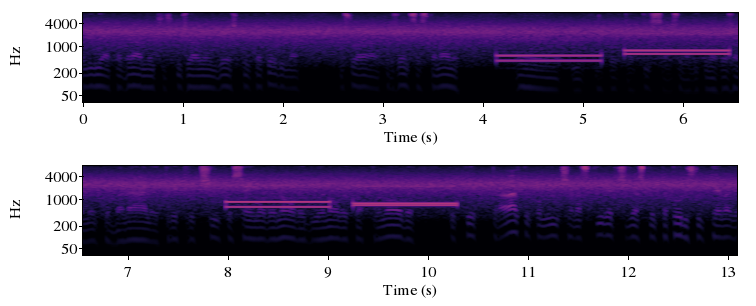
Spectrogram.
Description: Aircraft SELCAL, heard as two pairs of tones, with radio hiss and speech in Italian. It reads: DG-HK HL-JK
